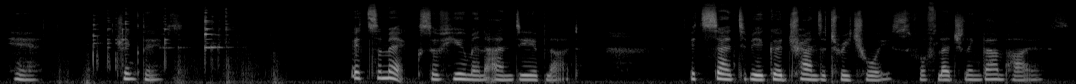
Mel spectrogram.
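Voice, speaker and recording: A woman playing a tender, doting vampire countess in a soft romantic ASMR roleplay, gentle, reassuring and often whispering close to the microphone. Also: a little high, steady tone, a little hiss or hum. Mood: tender, attentive. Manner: gentle, reassuring, unhurried, affectionate. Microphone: close microphone, dry.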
